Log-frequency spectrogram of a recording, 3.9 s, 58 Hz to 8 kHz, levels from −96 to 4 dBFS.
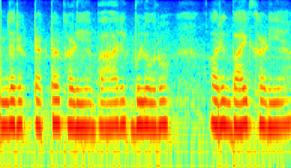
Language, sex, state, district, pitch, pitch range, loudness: Hindi, female, Uttar Pradesh, Shamli, 200 Hz, 195-205 Hz, -15 LUFS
